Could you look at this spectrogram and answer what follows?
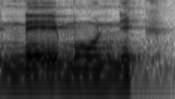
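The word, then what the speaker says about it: mnemonic: नेमोनिक, am silent रहेगा, नेमोनिक code इसमें यूज होते थे।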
